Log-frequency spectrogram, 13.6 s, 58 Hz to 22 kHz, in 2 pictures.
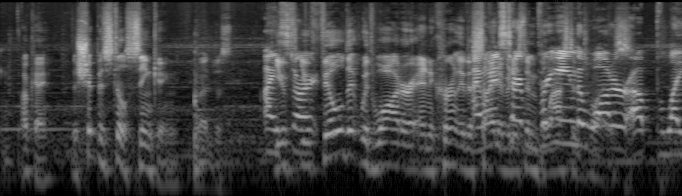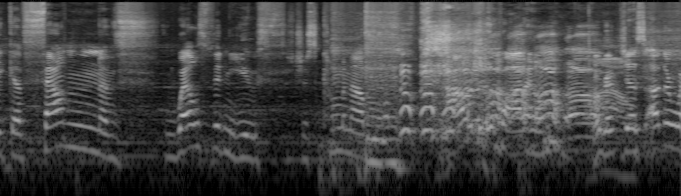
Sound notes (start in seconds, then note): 10.8 all laugh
